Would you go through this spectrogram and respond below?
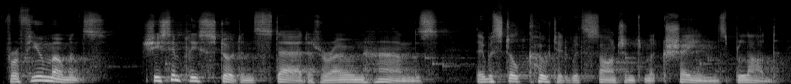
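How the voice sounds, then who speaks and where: A man narrating a scripted fantasy story in a measured, literary way. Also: fairly low pitch, expressive, a little mellow. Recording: roomy sound, faint noise.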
